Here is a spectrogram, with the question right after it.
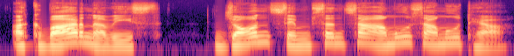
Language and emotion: Sindhi, neutral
